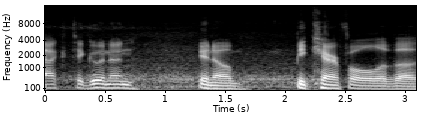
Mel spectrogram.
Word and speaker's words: tikungan: I've noticed that there's quite often a letter G in the words that is silent. When I was talking to the guys yesterday, there was something I kept saying with a G in it, and I would say tegungan, tegungan. I would pronounce the G hard or soft, and they say, no, you don't pronounce it at all. Just ignore it.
